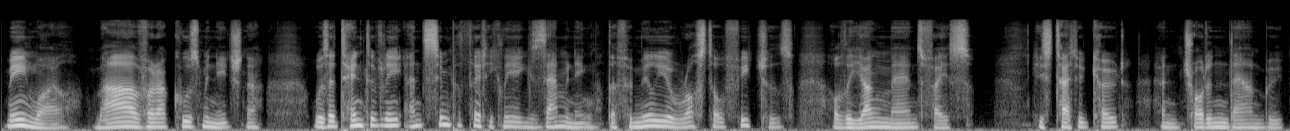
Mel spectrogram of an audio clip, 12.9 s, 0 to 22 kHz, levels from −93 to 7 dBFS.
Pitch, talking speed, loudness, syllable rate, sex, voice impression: 135 Hz, 110 wpm, -20 LUFS, 4.7 syllables/s, male, very masculine, slightly old, thick, tensed, powerful, bright, soft, clear, slightly halting, slightly raspy, slightly cool, intellectual, refreshing, very sincere, very calm, mature, friendly, slightly reassuring, slightly unique, slightly elegant, wild, slightly sweet, lively, kind, slightly modest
